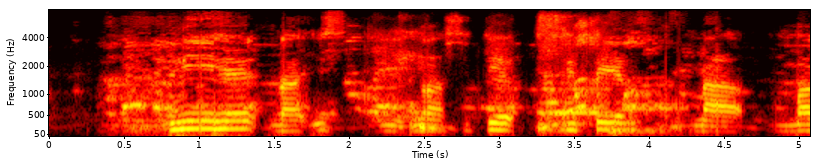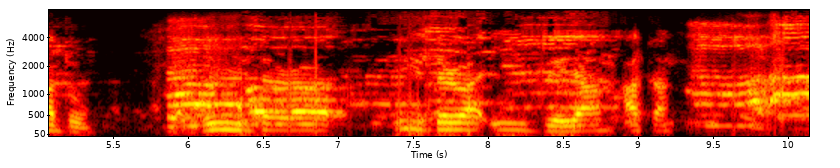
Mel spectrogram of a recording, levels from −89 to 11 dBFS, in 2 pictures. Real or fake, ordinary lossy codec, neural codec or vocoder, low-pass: real; Opus, 16 kbps; none; 7.2 kHz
